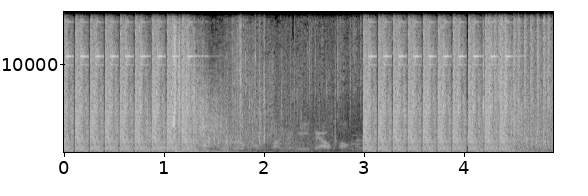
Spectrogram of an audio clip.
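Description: Dense, rapid automatic gunfire in a video game, loud and sustained, dropping off briefly in the middle before the shooting resumes.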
